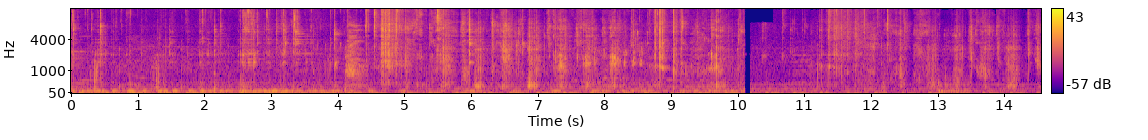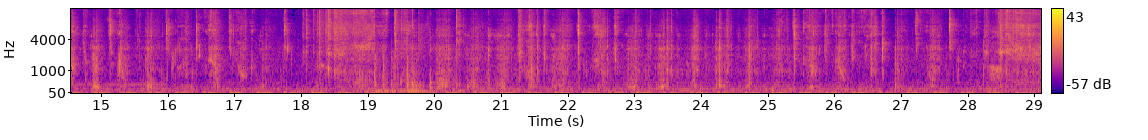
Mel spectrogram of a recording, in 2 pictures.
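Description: Close-up biting and chewing of frozen jelly treats: crisp, crackling crunches in quick succession. About ten seconds in there is a cut, after which the crunching is lighter.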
